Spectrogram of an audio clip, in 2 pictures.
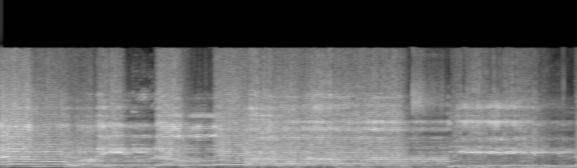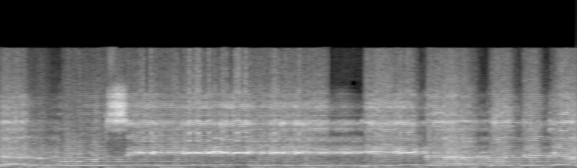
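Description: A zikir group singing a slow melismatic devotional chant, its long held notes bending in pitch. A low steady note comes in about seven seconds in.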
